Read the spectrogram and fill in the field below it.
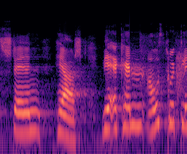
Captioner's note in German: Beifall bei der SPD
